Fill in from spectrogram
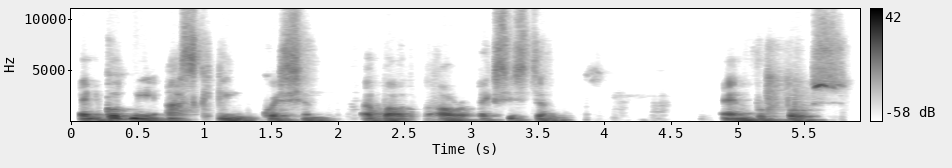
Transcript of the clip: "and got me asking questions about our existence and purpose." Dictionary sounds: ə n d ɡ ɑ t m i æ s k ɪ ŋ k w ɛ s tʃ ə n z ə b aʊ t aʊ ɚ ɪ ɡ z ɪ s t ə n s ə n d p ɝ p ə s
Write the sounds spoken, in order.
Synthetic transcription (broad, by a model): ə n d ɡ ɑ t m i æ s k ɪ ŋ k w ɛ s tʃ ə n ə b aʊ t aʊ ɚ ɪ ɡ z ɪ s t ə n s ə n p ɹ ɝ p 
